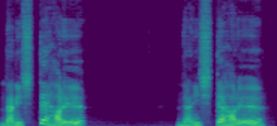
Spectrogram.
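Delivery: "Nani shite haru?" with Kyoto's polite haru, rising; Kyoto dialect. Shown as a demonstration. Teacher showing learners how Kyoto people ask this. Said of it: "In Kyoto, you might hear".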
